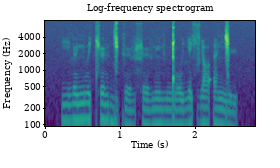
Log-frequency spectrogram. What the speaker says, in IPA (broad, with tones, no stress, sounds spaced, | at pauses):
i˨ l ø˦ ɲ u˦ ɪ̯ cʰ ø˦ v ɟ i˨ k øː˨ v ɬ øː˨ v ẽː˨ v ŋ͡ǃ oː˨ ʎ æ˦ ç ʎ ɑː˦ ʔ æ˦ ŋ͡ǀ y˨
